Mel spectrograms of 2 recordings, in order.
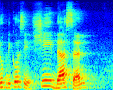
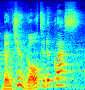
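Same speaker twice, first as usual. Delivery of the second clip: doubtful question; 3 semitones higher, slower than usual. Shown as a demonstration. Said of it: "agak kurang meyakinkan".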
